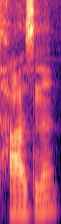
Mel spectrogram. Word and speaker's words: Hasna: an amazing amazing guest with me it is hosna did I pronounce that right yes you did okay okay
